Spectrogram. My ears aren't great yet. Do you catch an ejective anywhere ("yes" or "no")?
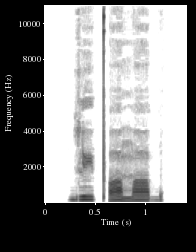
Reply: yes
